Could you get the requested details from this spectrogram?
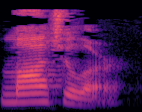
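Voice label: "modular", English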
